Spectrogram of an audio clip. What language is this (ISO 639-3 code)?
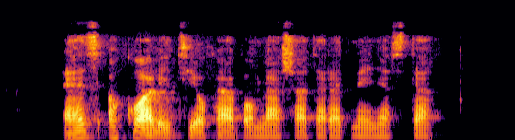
hun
